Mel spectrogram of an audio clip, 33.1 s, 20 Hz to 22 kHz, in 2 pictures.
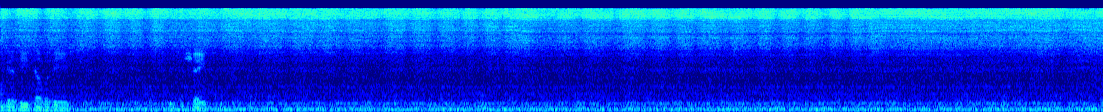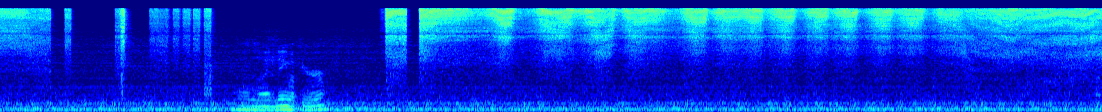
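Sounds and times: airbrush spraying hiss: 0.0s - 17.7s, 18.3s - 19.8s, 22.2s - 33.0s
airbrush short spurts: 18.2s - 19.8s, 22.3s - 33.0s.

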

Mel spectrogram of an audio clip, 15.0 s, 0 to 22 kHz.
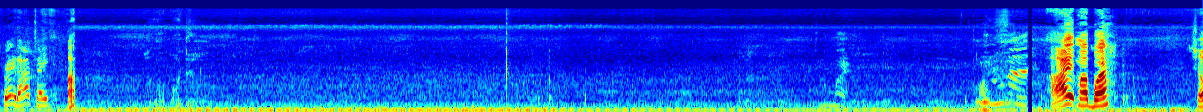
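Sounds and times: faint voices: 1.7s - 3.0s
golf club striking ball: 6.2s - 7.5s.

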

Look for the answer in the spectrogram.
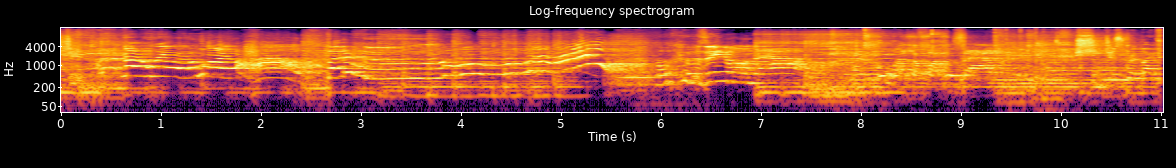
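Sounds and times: instrumental accompaniment: 7.0s - 11.0s.

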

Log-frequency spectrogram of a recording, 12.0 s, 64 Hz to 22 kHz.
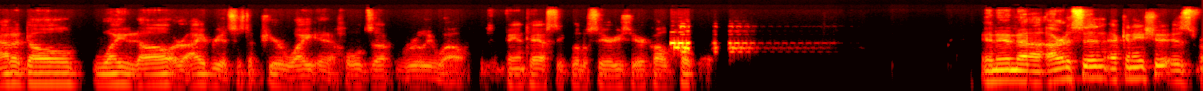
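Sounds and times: short pitched tone: 6.7s - 7.9s.

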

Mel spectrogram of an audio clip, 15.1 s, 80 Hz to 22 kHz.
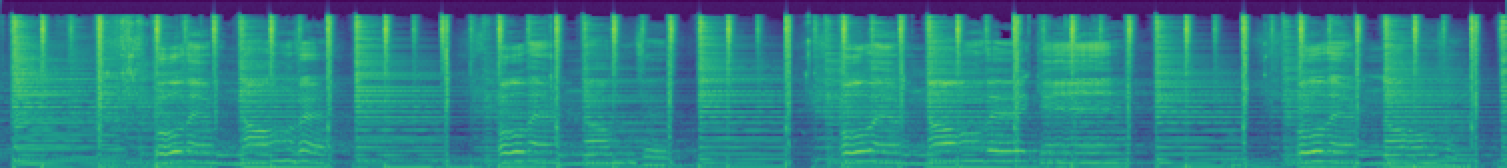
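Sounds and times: acoustic guitar strumming: 0.0s - 15.0s
person singing: 0.9s - 3.9s, 4.5s - 7.0s, 8.0s - 11.7s, 12.6s - 15.0s.

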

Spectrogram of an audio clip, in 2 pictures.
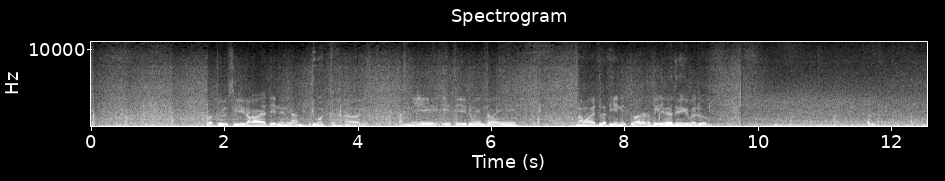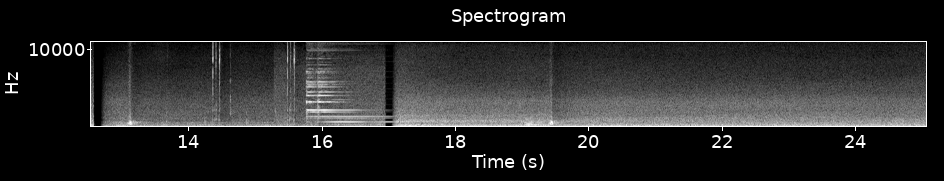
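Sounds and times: waterfall roaring: 0.0s - 25.0s
bell-like chime: 15.8s - 17.4s.

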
